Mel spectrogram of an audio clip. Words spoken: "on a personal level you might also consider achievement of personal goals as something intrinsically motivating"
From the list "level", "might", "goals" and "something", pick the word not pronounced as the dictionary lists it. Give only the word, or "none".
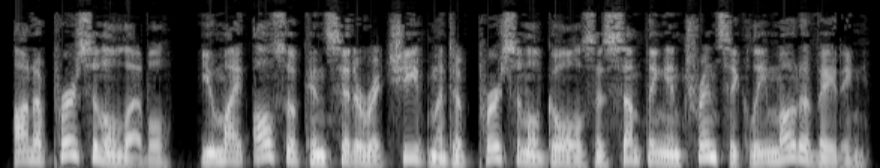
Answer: none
